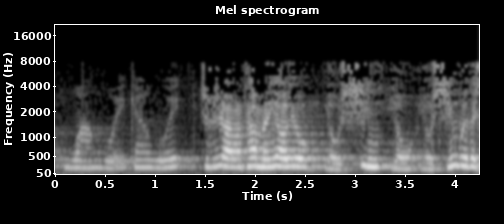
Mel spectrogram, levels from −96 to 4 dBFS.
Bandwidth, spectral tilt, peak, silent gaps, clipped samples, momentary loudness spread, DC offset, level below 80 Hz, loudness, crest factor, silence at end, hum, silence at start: 8 kHz; -6 dB/octave; 0 dBFS; none; under 0.1%; 15 LU; under 0.1%; -58 dBFS; -17 LUFS; 16 dB; 0 s; none; 0 s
